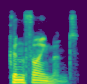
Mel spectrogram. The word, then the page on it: confinement: British English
